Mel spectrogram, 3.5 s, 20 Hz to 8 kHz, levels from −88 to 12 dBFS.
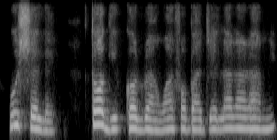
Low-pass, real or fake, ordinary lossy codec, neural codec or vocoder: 7.2 kHz; fake; Opus, 16 kbps; codec, 16 kHz in and 24 kHz out, 1 kbps, XY-Tokenizer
